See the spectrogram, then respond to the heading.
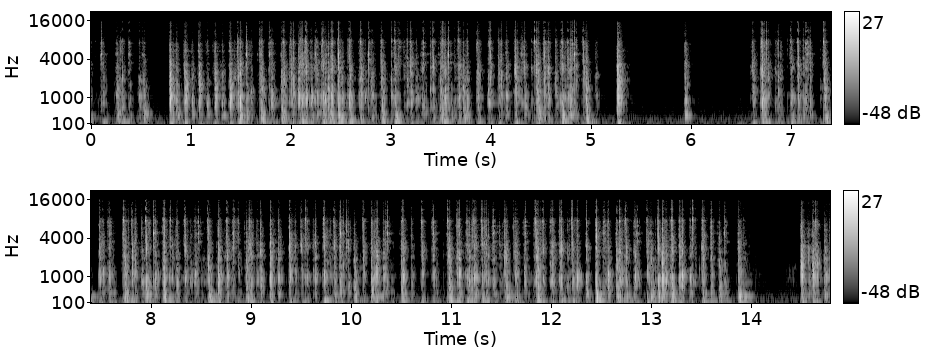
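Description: Fingertips type rapidly on a full-size backlit mechanical keyboard with PBT plastic keycaps, producing a dense stream of sharp, bright clacks with very short decay. The typing stops briefly around the five-second mark, with a couple of isolated key hits, then resumes at the same quick pace until a short pause near the end.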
